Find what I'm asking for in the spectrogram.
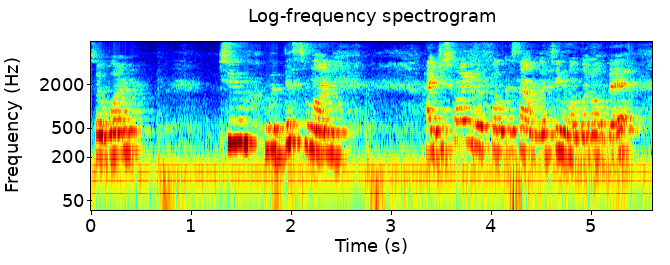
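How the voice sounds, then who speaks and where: Over noticeable background noise and audible room echo, a woman talks at a moderate pace with a fairly high pitch, ordinary pitch variation, and long, frequent pauses. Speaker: fitness coach. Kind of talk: workout tutorial. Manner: quiet, near whisper.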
